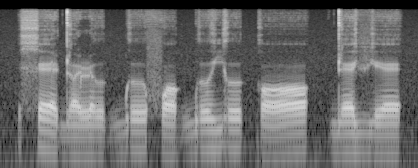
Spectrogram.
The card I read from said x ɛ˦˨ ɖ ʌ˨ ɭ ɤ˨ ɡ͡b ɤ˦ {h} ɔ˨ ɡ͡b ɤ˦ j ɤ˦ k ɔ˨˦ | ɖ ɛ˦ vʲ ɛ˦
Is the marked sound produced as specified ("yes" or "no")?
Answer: no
